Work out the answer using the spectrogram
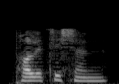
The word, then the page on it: politician: ,pɒlı’tıʃən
